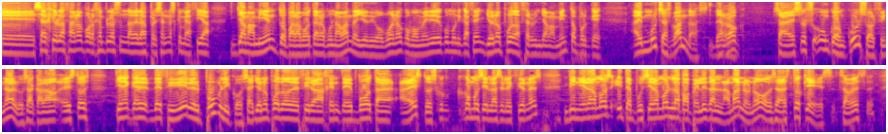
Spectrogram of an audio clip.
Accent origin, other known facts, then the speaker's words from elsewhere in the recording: Ciempozuelos, Community of Madrid, Spain; también es de mi pueblo, de Cienpozuelos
